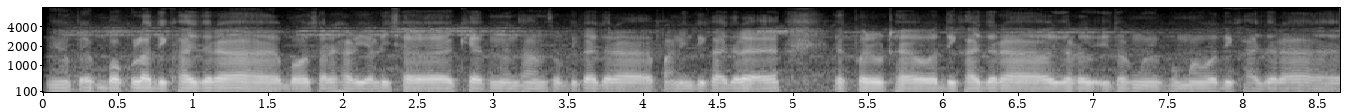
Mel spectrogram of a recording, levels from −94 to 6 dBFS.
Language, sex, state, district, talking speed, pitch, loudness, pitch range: Hindi, male, Haryana, Rohtak, 305 wpm, 100 Hz, -16 LUFS, 100-105 Hz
